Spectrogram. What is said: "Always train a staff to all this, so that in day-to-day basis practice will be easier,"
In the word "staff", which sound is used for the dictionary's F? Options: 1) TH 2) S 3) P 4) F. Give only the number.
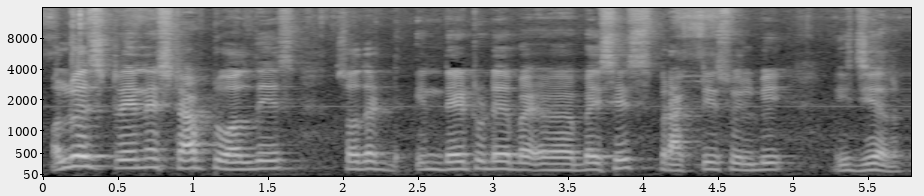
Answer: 3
